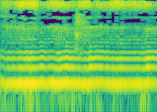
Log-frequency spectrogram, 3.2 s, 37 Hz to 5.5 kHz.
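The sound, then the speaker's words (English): A steady, low buzzing drone of a colony of over 50,000 bees living inside the wall of a house, heard muffled with an ear pressed against the wall, holding constant without pause for the full few seconds. “Bzzz, constant. I thought, we got bees in a wall.”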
